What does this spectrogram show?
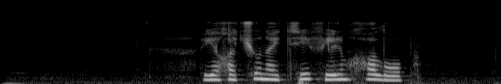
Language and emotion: Russian, neutral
